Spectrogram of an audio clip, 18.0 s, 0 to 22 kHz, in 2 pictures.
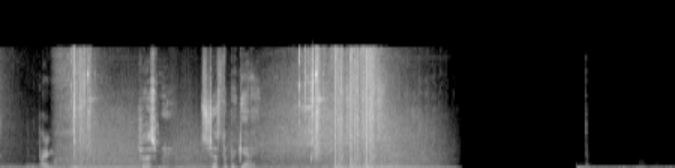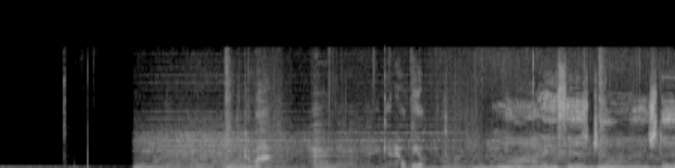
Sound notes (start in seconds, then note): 4.1 gunshots; 10.8 gentle music plays; 14.5 whispers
